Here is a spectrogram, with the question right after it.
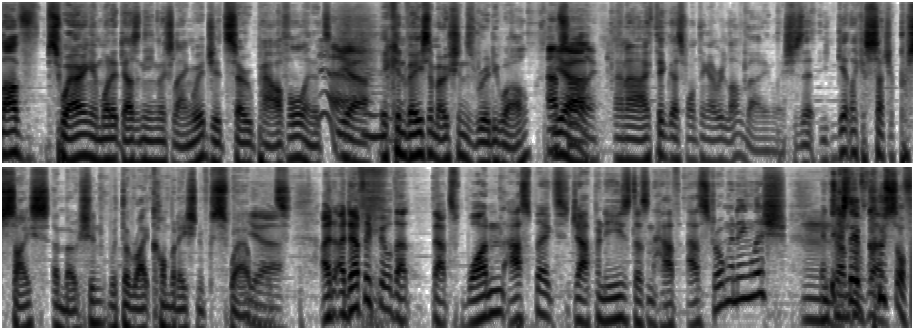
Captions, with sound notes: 'til like our bigger audience came in and left, so that we wouldn't get flack for it. - No way. - And even on our older videos, people were like, "Whoa, you fucking sellout." (men laugh) There's an ad where you go, your mouse. No one's on mobile, you're on your computer. And all you have to do is move your mouse and click the X. And people are like, "Ugh, fuck this!"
